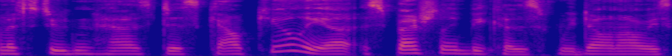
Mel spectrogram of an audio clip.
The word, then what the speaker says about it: dyscalculia: you say it technically disc calcula for that calculus in the middle that's hard to say I forget the y in the middle myself but that is technically the right pronunciation disc calcula what you hear mostly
